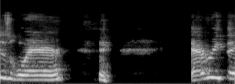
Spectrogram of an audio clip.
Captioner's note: chuckles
